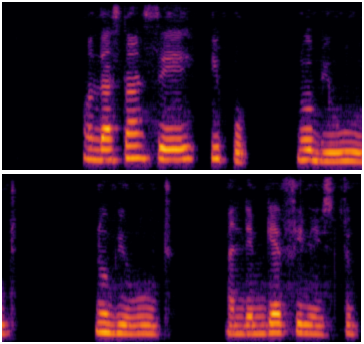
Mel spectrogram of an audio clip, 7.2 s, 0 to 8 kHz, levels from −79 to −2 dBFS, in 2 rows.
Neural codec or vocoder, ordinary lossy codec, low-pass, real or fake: none; none; none; real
